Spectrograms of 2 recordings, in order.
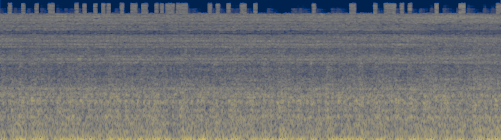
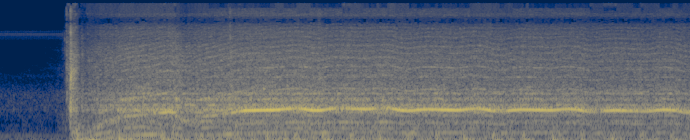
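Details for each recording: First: Abandoned ski boat engine revived after years sitting, old carburetor only a small screw set, fresh oil: steady low rumble with soft slightly lumpy beat, smoking, no knocks or rattles; idles normally, manifold leak noticed. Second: Old ski boat, sat for years, cranked on its old spark plugs before they were replaced: the starter spins with a weak, wavering whine for several seconds and the engine never catches; owner thinks the battery is shot.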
